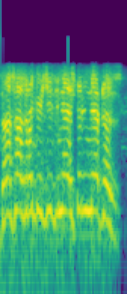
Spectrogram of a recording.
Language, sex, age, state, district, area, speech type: Kashmiri, male, 30-45, Jammu and Kashmir, Kupwara, rural, conversation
